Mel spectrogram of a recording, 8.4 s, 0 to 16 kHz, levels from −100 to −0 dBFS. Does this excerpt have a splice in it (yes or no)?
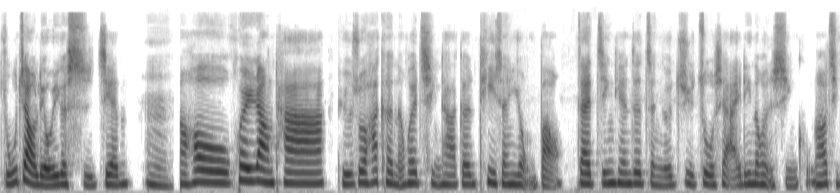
no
